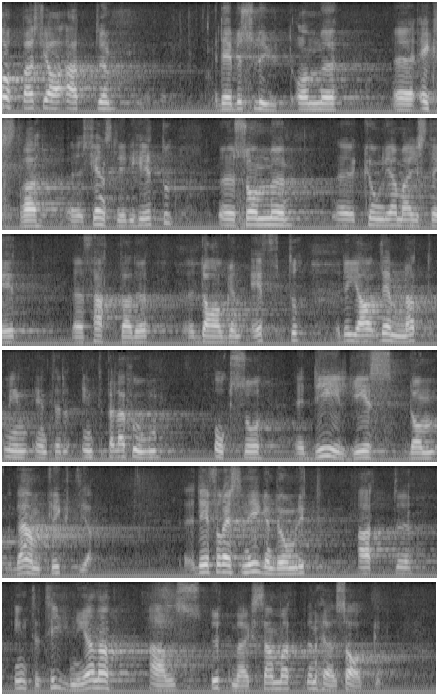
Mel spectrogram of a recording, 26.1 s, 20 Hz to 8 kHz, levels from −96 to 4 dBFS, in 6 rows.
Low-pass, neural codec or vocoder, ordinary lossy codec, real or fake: none; none; none; real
